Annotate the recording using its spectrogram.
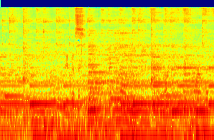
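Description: Live free jazz from a piano, double bass and drum trio, with long held notes that bend in pitch over a steady low bass.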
